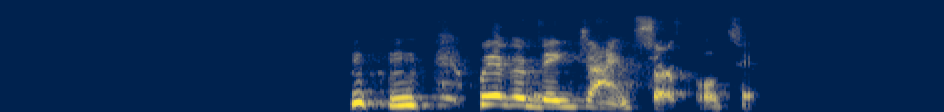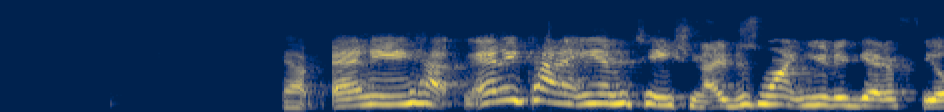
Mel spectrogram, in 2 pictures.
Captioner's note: laugh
